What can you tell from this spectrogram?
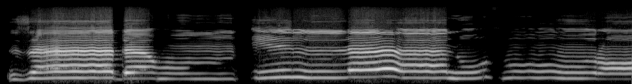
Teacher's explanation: یہاں پر ہم جب وقف کریں گے تو ہم نون کو بالکل چھوڑ دیں گے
